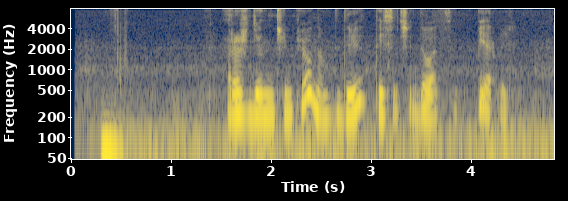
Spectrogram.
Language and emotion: Russian, positive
